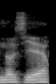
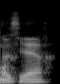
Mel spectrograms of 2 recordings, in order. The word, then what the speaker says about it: Nozieres: And my last name is Nozieres, which is absolutely impossible to pronounce for the Americans. I even thought about like changing it because nobody can pronounce it. So Nozieres.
